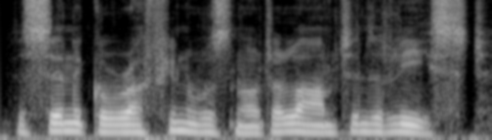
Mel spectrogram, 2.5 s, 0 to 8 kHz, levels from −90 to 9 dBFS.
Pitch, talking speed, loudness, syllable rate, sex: 110 Hz, 220 wpm, -17 LUFS, 6.1 syllables/s, male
